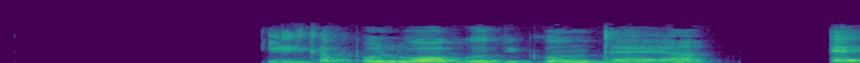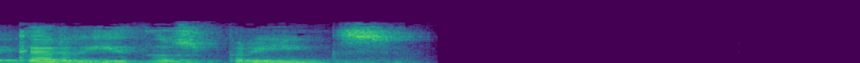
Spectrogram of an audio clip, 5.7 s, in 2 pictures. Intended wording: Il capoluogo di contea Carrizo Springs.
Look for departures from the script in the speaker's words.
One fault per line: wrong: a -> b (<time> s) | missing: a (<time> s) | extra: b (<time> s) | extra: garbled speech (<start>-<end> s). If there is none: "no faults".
extra: è (2.7 s)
